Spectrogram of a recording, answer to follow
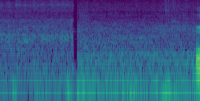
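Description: Steady low rumble of an engine running in the background, with a single faint click about three-quarters of a second in.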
